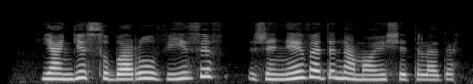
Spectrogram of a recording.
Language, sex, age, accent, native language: Uzbek, female, 18-24, Toshkent shahri, Uzbek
